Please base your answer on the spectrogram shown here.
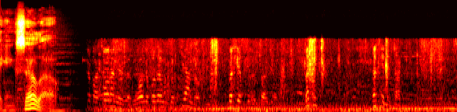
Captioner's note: soldier speaks in foreign language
